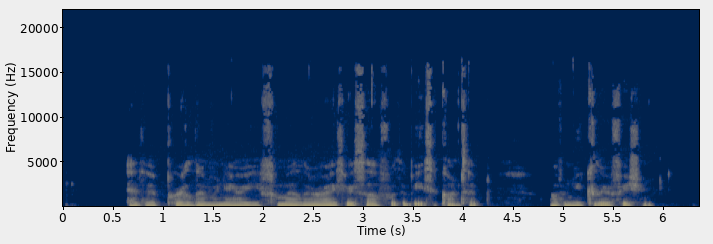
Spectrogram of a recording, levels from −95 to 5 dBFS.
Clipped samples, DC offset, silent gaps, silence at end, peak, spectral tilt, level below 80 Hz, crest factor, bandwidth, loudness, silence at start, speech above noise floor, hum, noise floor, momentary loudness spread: under 0.1%; under 0.1%; none; 0.45 s; -20 dBFS; -7 dB/octave; -68 dBFS; 16 dB; 16 kHz; -36 LUFS; 0.65 s; over 55 dB; none; under -90 dBFS; 9 LU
